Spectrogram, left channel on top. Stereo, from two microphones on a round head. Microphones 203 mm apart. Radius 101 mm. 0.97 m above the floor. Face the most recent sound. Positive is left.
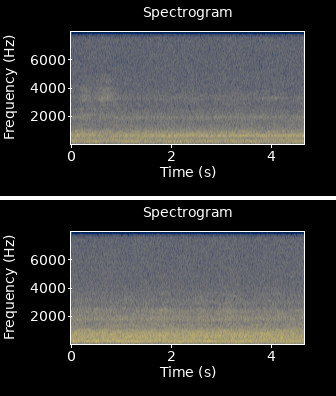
No sound to turn to.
